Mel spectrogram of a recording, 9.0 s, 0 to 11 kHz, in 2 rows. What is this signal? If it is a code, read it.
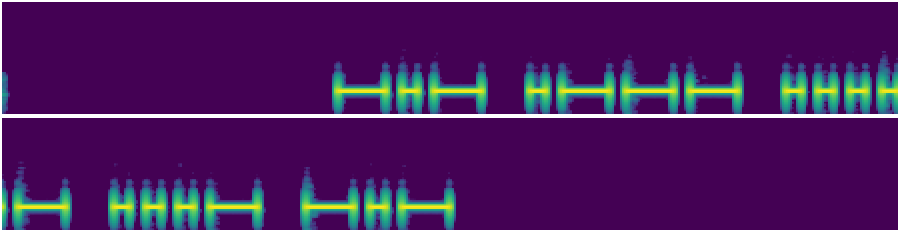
Morse code, heard as a keyed tone, about 15 wpm, 700 Hz. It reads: KJ4VK
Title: USA Call Signs - 5 Characters - Repeated 3x - 15wpm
